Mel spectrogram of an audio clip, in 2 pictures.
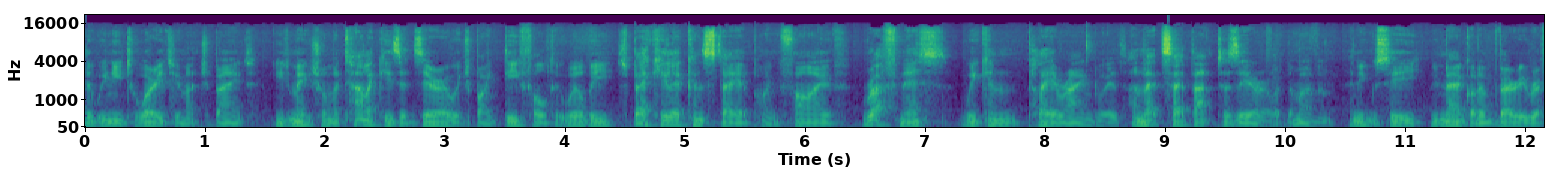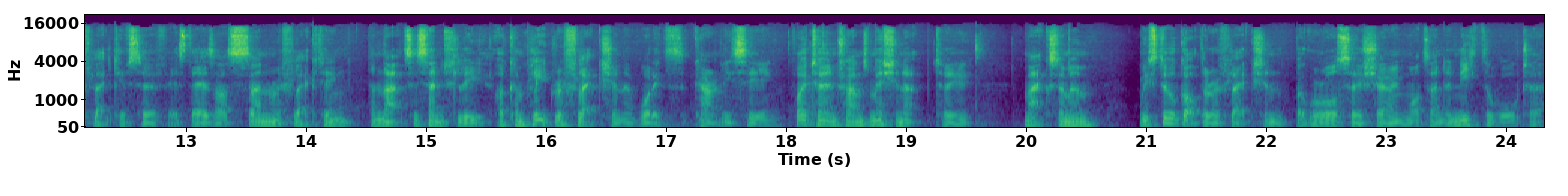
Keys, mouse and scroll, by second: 8.3 click, 10.5 scroll down 1, 18.3 click.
